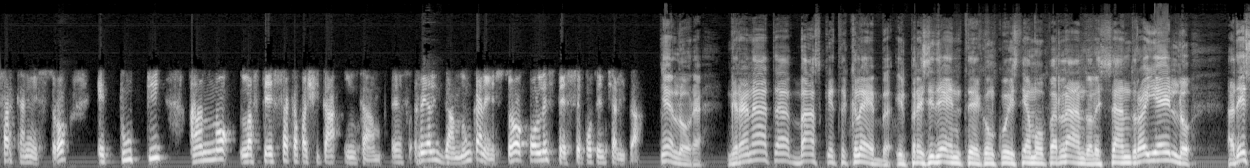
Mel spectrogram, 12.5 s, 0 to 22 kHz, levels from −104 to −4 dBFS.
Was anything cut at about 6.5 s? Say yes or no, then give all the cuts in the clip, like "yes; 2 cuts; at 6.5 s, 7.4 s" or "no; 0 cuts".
no; 1 cut; at 3.8 s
